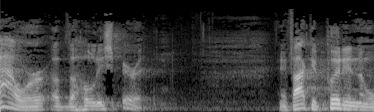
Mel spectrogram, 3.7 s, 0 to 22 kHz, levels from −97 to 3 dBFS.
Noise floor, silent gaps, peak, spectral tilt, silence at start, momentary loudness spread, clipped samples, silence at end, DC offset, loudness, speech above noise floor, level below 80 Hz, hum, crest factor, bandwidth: -60 dBFS; none; -6 dBFS; -5.5 dB/octave; 0 s; 12 LU; under 0.1%; 0 s; under 0.1%; -27 LUFS; 33 dB; -66 dBFS; none; 22 dB; 14.5 kHz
